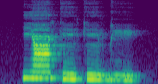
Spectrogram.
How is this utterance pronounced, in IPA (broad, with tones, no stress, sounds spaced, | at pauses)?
j ã˦ k ĩ˨ k ĩ˨ b i˨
